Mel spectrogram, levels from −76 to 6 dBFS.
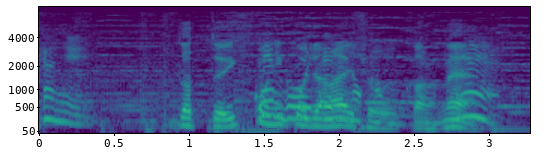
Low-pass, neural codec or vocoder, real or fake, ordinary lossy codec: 7.2 kHz; none; real; none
